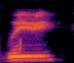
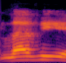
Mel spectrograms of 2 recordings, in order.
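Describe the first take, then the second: First: The name has an American English pronunciation. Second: The name has a Latin American Spanish pronunciation. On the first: This is how it is said in the United States. "in the United States, it was Levy" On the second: This is how it is said in Latin America. "in Latin America, they say Levy"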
